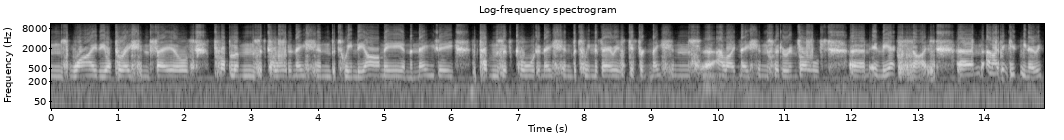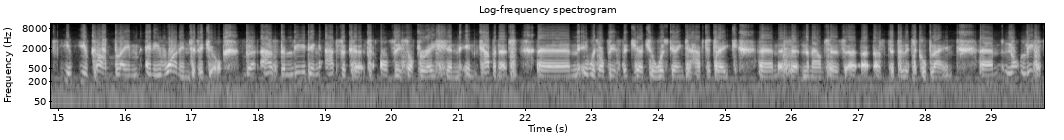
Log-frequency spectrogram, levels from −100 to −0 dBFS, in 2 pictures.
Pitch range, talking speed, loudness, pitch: 145-155 Hz, 165 wpm, -19 LUFS, 145 Hz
